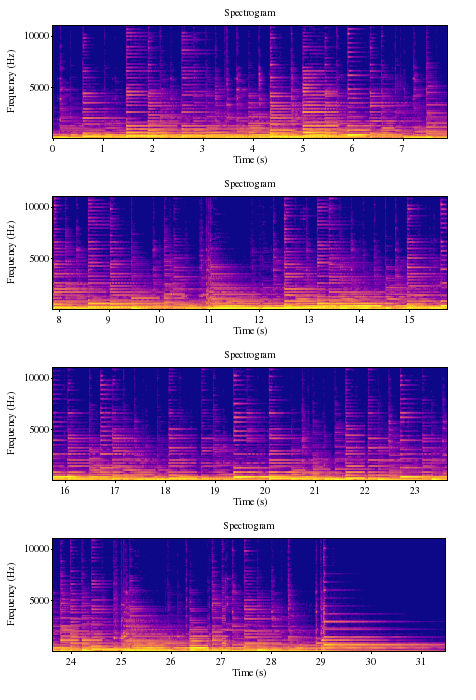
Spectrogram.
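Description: Orangewood Echo dreadnought acoustic guitar played fingerstyle: a run of plucked melody notes over ringing bass notes, ending on a chord left to ring and fade. It is heard in stereo, with the guitar's built-in condenser mic on the left channel and an external microphone on the right.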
